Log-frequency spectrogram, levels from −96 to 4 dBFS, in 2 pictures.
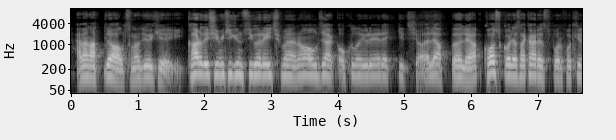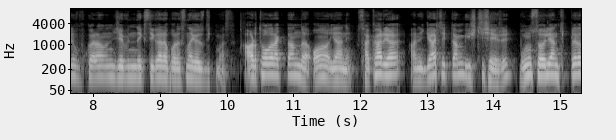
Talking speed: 170 wpm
